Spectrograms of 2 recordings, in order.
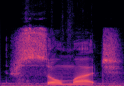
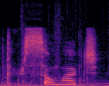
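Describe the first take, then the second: First: Said in the usual way. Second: Much higher, giddy squeal after a laugh. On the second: Real, not acted. Gamer overwhelmed by all the loot, squealing giddily.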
